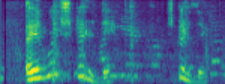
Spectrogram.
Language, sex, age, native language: Icelandic, female, 9, Icelandic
